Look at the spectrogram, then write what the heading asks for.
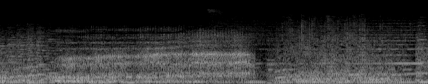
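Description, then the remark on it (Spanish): A dragon caught in a trap set by soldiers roars: a deep, rumbling roar sustains for about two and a half seconds, then breaks into a rougher, growling second roar that continues loud and gravelly to the end. “En su 10º cumpleaños estaba paseando cuando oyó al dragón gritar.”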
